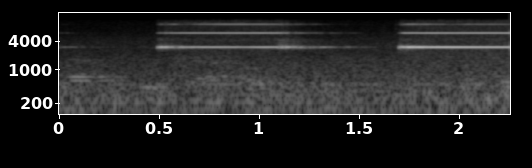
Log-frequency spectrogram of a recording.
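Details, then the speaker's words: Journey Air Elite lightweight folding powerchair at power-on: two high steady beeps about a second long with a short gap, meaning one of the red rear neutral levers is engaged rather than locked up in drive. "if you hear that beeping sound that means that you are in neutral or one of these neutral levers is engaged"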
